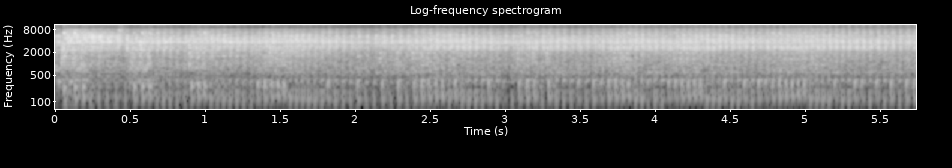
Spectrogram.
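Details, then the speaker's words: Classic Italian Gilera 124 5V lightweight, fresh off the workbench, on its first proper road run: uneven idle with irregular pops breaking up the beat, running slightly rough. Owner suspects it is only carburation; jetting, plugs and points timing are still to be checked. "uh Popp on it's not running right okay but work in progress yeah it's only carburation"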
